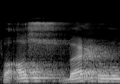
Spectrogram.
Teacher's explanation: فَأَصْبَحُوا میں صاد ساکن ہے، اس پہ ہمس ہوگا، حا مستہلک سے ادا ہوگا، حو واو مد ہے.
